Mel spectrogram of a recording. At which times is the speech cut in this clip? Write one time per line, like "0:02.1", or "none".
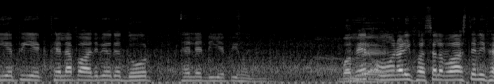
none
